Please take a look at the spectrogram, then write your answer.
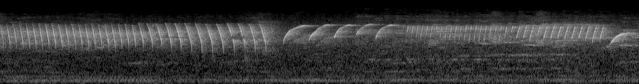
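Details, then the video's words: Belgian canary singing a long rapid high trill, then a few curved rising-falling chirps and another buzzy rolled trill. "Canário Belga cantando"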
